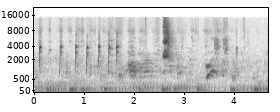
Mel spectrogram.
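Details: White-headed munia, a pest bird popular with bird keepers: short, sharp, high chirps repeated in quick succession, with one louder, harsher burst near the middle, over a steady low hum.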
